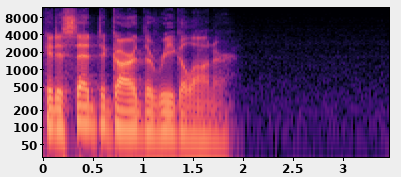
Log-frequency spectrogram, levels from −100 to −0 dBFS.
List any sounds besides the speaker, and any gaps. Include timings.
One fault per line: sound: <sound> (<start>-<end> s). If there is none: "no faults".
no faults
